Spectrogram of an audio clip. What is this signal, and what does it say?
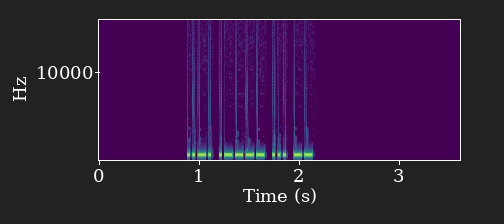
Morse code, heard as a keyed tone, about 45 wpm, 700 Hz. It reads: F1SM
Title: DXCC-100 Call Signs - 4 Characters - Repeated 3x - 45wpm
